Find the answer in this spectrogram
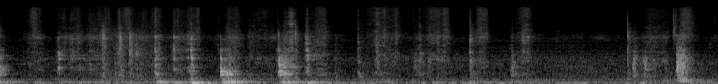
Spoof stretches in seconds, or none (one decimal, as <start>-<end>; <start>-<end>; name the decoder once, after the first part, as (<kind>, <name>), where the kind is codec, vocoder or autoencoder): none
